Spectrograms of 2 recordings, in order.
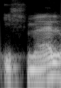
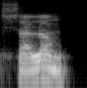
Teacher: Le S peut parfois se prononcer SH, dépendamment de l'endroit où on se trouve.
